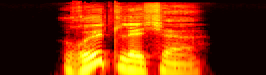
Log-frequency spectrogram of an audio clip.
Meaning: inflection of rötlich: 1. strong/mixed nominative/accusative feminine singular 2. strong nominative/accusative plural 3. weak nominative all-gender singular 4. weak accusative feminine/neuter singular
- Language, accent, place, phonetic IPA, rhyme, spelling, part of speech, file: German, Germany, Berlin, [ˈʁøːtlɪçə], -øːtlɪçə, rötliche, adjective, De-rötliche.ogg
